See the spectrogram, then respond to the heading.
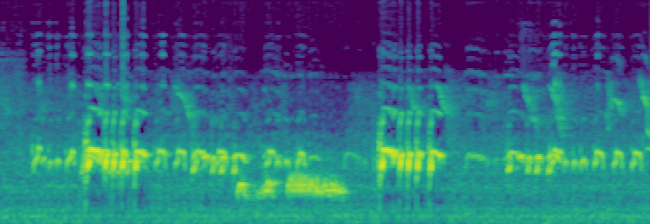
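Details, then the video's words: Zebra dove lure, local bird, used to trigger answering song: loud rapid bursts of clipped coos, strings of softer even notes, and one long low rolling coo in the middle. "Pancingan Ampuh burung perkutut lokal bikin nyaut kutut sekampung Untuk Atasi macet bunyi"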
